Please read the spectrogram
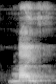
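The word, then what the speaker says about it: knife: नाइफ एटा word टा कौन कह जाउची के मु कौन नाइफ बोली कहूची कि नाइ नाइफ बोली कहूची किंतु के टा यूज होईची।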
